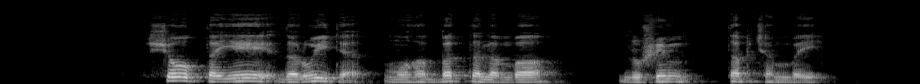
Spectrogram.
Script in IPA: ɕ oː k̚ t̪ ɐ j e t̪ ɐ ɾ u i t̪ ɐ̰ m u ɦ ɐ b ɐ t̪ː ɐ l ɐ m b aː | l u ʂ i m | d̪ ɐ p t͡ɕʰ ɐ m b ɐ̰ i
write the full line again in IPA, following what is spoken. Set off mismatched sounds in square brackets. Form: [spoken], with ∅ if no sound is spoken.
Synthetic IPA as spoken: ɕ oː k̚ t̪ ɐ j e [d̪] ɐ ɾ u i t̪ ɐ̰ m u ɦ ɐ b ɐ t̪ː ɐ l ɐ m b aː | l u ʂ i m | [t̪] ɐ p t͡ɕʰ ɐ m b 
